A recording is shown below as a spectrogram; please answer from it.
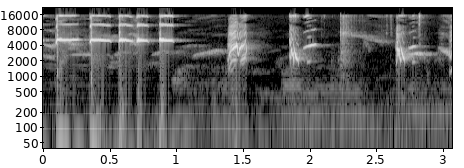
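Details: Oriental magpie-robin, called kacer, singing in an agitated ngobra mood while seeking a rival. Its song is full of emotion. Quick sharp clicks and high whistled notes come first, followed by three separate harsh, buzzy downslurred phrases.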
